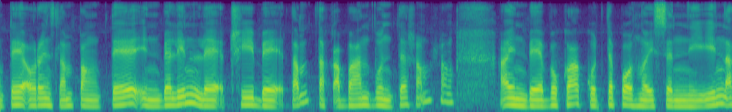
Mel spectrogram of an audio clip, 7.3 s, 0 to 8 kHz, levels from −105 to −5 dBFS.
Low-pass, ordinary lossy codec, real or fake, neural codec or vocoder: 7.2 kHz; none; real; none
